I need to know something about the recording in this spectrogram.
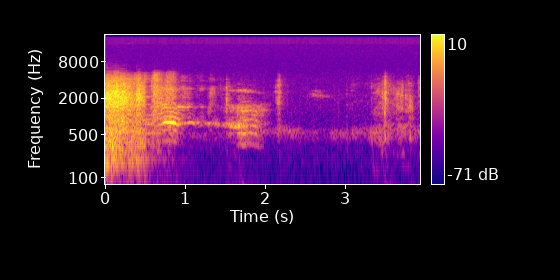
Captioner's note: moaning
